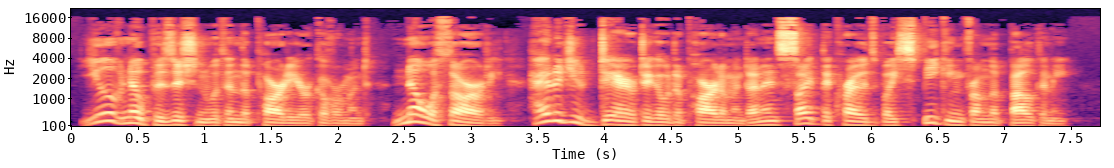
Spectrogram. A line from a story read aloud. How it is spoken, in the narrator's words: Garrow replied angrily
